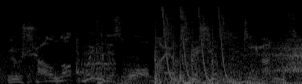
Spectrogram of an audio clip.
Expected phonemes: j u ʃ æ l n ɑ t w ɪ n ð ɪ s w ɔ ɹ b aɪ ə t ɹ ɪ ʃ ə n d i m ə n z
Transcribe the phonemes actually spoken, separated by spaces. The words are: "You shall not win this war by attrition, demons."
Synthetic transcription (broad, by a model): j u ʃ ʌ l n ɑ t w ɪ n ð ɪ s w ɔ ɹ b aɪ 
